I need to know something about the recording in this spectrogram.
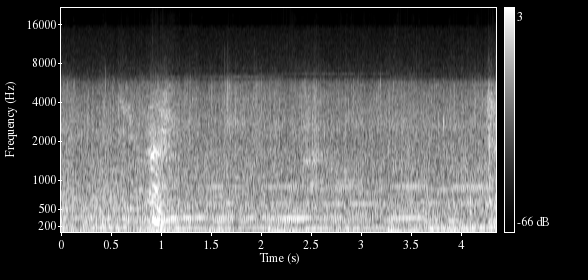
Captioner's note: Quent grunts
